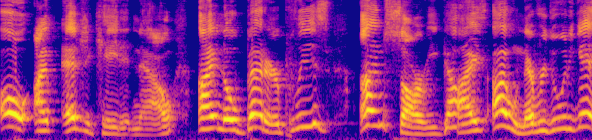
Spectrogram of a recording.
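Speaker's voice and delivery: mocking, fake put-on tone. Retelling someone's apology after they repeated the mistake: mocking imitation of an apology. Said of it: "And then you sit here, be like".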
